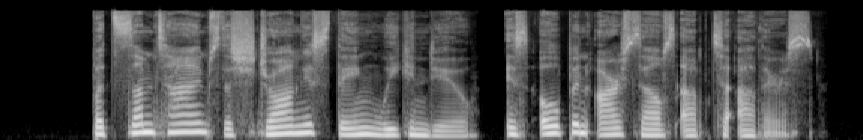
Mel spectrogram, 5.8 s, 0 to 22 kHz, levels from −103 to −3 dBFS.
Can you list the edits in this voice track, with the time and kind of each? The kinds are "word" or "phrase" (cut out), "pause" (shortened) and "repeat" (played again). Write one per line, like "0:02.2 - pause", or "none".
0:03.3 - pause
